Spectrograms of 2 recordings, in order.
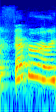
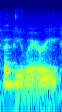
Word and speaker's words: February: thanks for watching my February favorites video febru February February does anyone actually say it like it's spelled February Fe February I I just February that sounds much better okay on that note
